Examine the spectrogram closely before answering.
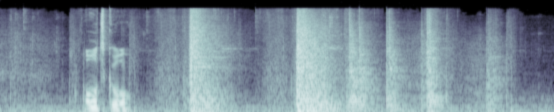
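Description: A metal bar strikes a metal vent grate with loud clanging blows.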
